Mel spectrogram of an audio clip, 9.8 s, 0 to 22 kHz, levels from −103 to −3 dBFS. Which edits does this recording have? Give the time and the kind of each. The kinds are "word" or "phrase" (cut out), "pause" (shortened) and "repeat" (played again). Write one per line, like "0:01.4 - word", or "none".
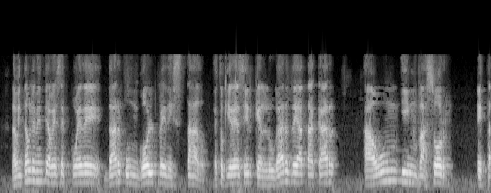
none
